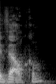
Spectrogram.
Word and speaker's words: welkom: Or you can say welkom. Welkom, like German.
